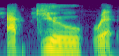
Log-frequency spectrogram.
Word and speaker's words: accurate: accurate accurate accurate accurate accurate say a u in there like youate there we go that's what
